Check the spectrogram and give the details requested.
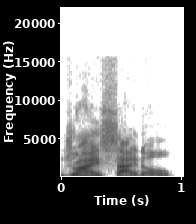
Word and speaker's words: Draisaitl: But y'all have to see what happened when Leon Draisaitl, and I finally said it right, even though Droid said it right all last night.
